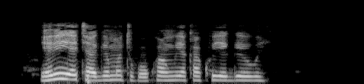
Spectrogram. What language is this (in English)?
Ganda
